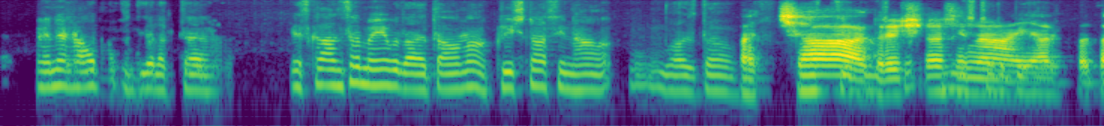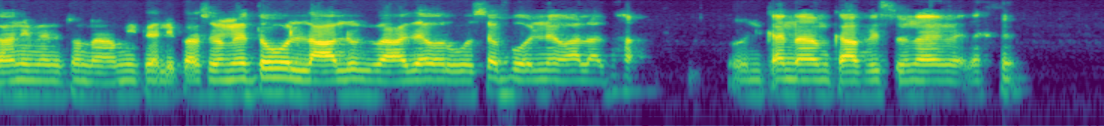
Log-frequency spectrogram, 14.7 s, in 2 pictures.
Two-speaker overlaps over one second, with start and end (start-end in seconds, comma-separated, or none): 5.3-7.0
